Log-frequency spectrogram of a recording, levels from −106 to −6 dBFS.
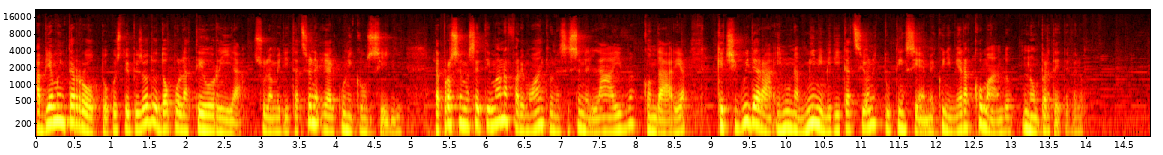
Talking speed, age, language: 145 wpm, 30-49, Italian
